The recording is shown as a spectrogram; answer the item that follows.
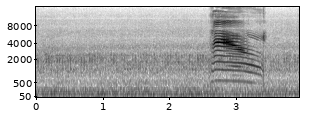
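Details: Frightened, dirty kitten hiding under a food truck outside a grocery store calls for food with a single clear, falling meow near the end, after quiet stretches of low idling rumble.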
